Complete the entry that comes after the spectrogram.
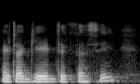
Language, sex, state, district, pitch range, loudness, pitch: Bengali, male, Tripura, West Tripura, 130-150 Hz, -16 LUFS, 135 Hz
